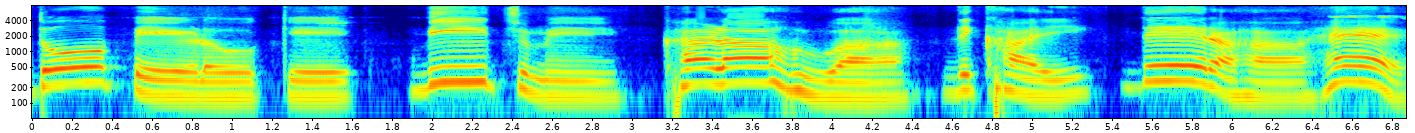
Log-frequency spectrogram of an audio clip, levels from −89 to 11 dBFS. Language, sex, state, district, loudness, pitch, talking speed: Hindi, male, Madhya Pradesh, Katni, -15 LUFS, 165 Hz, 95 wpm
